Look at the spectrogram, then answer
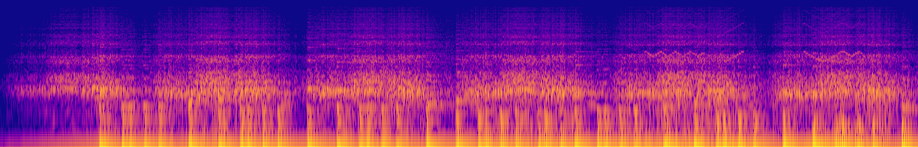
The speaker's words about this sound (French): on a la petite intro par exemple de, euh, Team Tag. Euh, qu'on peut entendre en fond derrière, mais est-ce qu'on peut réellement parler de thème musical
